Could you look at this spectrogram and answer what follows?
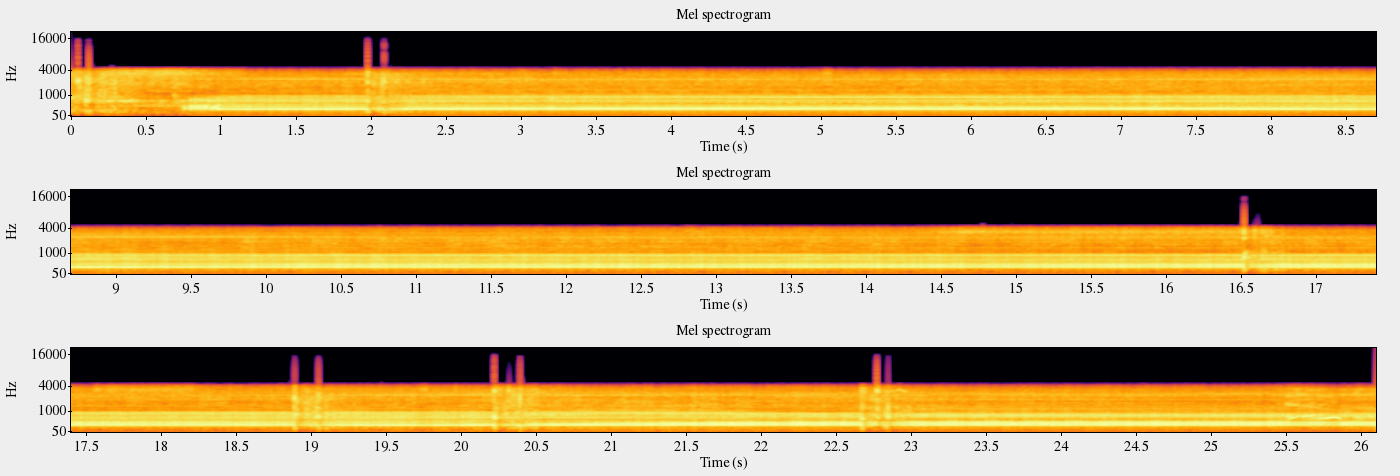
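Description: A steady drone of several tones held together, shifting slightly in pitch about a third of the way in and again near the end. A few faint sharp cracks break through it, one about two seconds in and several more in the last third.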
